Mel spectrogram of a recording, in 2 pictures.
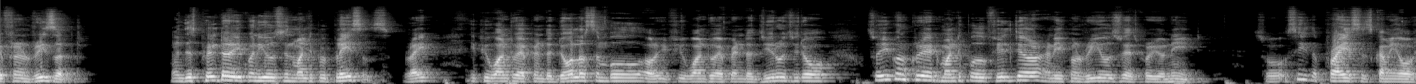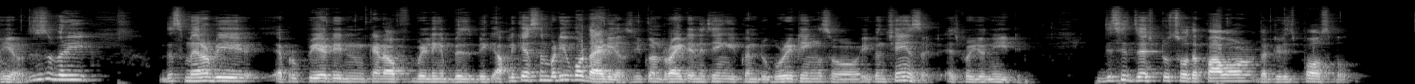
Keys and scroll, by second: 12.3 F5.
